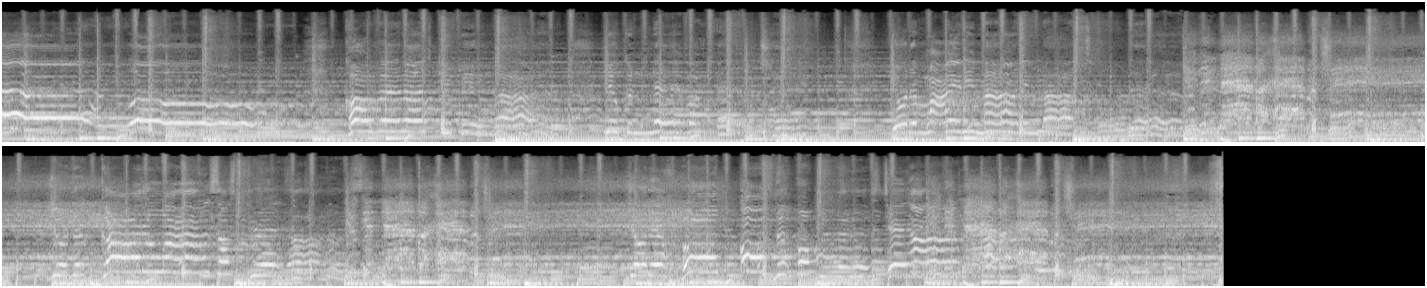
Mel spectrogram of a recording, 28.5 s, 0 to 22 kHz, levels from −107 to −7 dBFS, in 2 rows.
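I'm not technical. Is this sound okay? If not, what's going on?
No. At 1.35 s and 6.71 s you can hear compressed frames skipped. The sound briefly jumps ahead, by about two frames (roughly 50 ms) and then about three (roughly 70 ms), using 23.2 ms frames.

From 26.44 s to the end there is an audio dropout to silence. The sound cuts off into total silence, with no background noise at all. This is likely the input being lost while the recording carried on, so whatever followed is gone.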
